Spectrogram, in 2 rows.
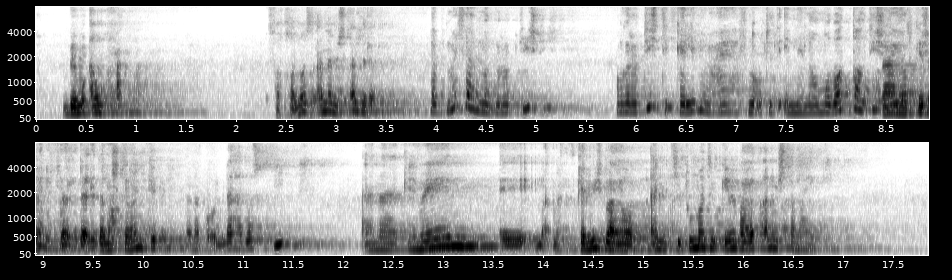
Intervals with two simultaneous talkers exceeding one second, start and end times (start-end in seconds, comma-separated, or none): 8.5-9.9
